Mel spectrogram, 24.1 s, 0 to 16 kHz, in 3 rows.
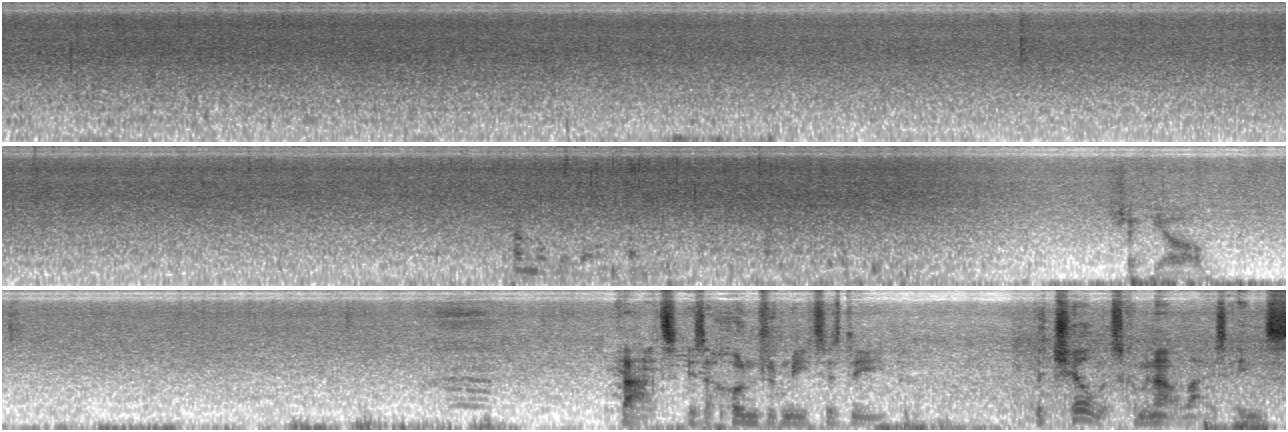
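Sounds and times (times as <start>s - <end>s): wind buffeting microphone: 10.5s - 22.4s, 23.4s - 24.0s.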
